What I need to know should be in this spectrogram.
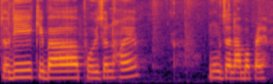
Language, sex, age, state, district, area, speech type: Assamese, female, 18-30, Assam, Tinsukia, urban, spontaneous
